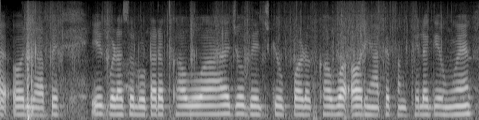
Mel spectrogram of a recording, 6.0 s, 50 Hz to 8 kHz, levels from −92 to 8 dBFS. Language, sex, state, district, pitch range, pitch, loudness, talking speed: Hindi, female, Uttar Pradesh, Lalitpur, 195-205 Hz, 200 Hz, -17 LUFS, 240 wpm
